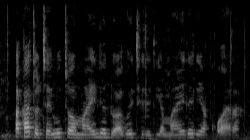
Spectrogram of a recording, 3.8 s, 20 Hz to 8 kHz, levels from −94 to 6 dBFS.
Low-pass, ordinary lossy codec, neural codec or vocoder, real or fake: none; none; codec, 16 kHz, 8 kbps, FreqCodec, larger model; fake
